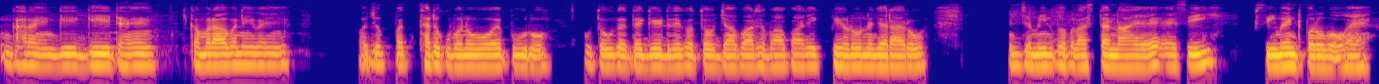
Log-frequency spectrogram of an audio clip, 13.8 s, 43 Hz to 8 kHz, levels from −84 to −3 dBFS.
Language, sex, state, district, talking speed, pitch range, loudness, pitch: Hindi, male, Uttar Pradesh, Budaun, 120 wpm, 130-145 Hz, -18 LUFS, 135 Hz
